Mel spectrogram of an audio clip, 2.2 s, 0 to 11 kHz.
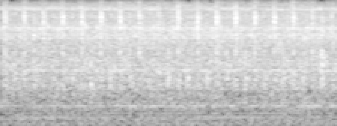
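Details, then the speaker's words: Car engine idling with hard metallic knock under a harsh gritty clatter in time with the engine; mechanic diagnoses connecting rod knock needing rod replacement and crankshaft regrind or replacement; driven home at only 1,500 rpm. "Tatok siya mga kalyabe. Ayan na, right. Kalyabe, rinig na rinig mo yan. So para kang may ginigiling na bakal sa loob."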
